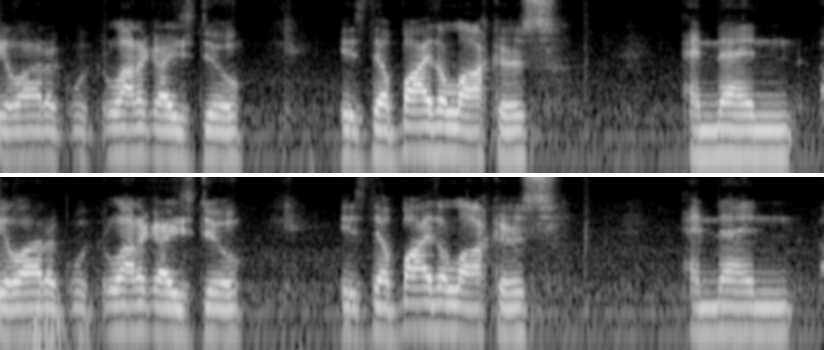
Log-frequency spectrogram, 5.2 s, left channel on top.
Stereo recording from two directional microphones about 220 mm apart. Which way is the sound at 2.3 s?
30° left (ahead or behind).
